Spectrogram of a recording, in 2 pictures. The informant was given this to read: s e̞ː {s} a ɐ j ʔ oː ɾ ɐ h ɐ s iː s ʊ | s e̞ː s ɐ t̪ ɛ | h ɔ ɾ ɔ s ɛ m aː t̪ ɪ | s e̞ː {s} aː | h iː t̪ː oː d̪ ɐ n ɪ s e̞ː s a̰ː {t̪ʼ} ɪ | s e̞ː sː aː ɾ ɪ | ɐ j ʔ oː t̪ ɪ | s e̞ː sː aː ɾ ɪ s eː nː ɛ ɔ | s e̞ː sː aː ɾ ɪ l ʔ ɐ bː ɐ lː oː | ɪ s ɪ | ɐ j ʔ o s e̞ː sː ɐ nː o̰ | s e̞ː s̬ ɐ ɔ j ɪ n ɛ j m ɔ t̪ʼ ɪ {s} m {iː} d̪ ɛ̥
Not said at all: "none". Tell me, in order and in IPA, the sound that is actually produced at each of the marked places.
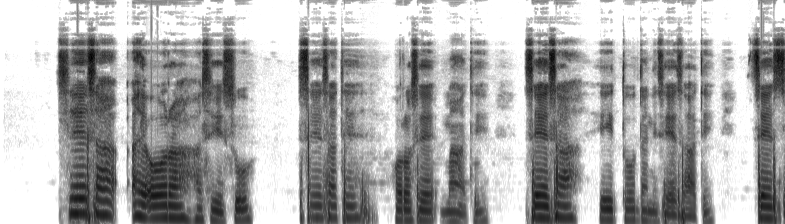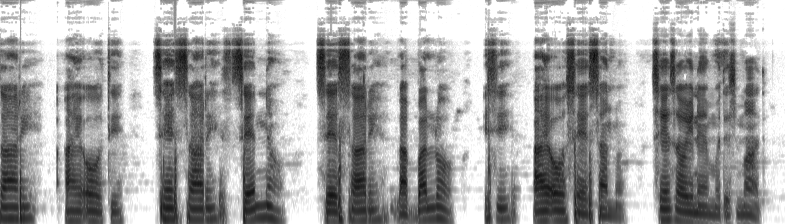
s, s, t̪, s, aː

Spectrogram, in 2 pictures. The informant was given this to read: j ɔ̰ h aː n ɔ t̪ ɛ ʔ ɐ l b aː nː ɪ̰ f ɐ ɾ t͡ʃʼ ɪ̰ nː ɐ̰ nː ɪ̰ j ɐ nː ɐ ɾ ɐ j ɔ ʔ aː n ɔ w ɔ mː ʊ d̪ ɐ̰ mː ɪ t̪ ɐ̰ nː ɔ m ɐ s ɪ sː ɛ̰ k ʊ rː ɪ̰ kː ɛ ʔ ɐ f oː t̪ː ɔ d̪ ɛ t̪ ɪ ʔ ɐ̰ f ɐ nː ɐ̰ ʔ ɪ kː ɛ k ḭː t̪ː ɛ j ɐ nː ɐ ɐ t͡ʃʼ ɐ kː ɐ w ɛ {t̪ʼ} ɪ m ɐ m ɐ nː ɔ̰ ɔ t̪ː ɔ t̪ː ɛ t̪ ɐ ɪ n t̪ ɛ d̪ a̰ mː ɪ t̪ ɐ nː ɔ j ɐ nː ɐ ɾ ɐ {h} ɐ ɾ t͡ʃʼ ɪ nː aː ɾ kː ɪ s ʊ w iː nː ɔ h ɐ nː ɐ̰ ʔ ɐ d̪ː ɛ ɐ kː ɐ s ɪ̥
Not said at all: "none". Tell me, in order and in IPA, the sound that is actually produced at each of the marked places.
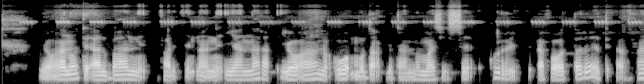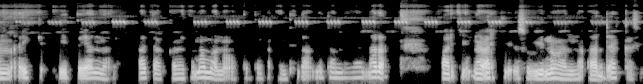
t̪, f

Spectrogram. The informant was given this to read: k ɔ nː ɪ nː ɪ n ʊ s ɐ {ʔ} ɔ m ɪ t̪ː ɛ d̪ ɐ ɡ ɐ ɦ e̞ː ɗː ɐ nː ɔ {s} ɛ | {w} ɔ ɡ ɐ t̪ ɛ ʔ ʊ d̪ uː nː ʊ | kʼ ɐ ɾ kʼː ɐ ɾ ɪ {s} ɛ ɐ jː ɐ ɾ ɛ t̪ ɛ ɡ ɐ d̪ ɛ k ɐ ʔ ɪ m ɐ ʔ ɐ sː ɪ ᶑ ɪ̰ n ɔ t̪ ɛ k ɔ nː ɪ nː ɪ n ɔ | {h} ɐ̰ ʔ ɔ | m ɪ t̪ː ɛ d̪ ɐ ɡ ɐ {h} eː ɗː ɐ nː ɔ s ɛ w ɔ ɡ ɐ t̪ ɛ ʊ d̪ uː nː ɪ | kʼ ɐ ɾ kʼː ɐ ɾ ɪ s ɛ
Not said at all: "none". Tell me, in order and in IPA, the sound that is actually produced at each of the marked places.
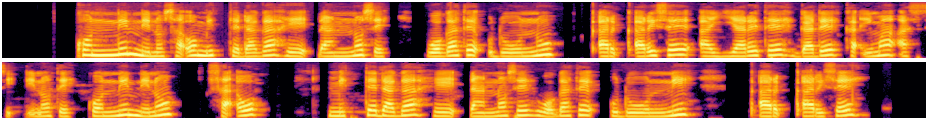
ʔ, s, w, s, s, h

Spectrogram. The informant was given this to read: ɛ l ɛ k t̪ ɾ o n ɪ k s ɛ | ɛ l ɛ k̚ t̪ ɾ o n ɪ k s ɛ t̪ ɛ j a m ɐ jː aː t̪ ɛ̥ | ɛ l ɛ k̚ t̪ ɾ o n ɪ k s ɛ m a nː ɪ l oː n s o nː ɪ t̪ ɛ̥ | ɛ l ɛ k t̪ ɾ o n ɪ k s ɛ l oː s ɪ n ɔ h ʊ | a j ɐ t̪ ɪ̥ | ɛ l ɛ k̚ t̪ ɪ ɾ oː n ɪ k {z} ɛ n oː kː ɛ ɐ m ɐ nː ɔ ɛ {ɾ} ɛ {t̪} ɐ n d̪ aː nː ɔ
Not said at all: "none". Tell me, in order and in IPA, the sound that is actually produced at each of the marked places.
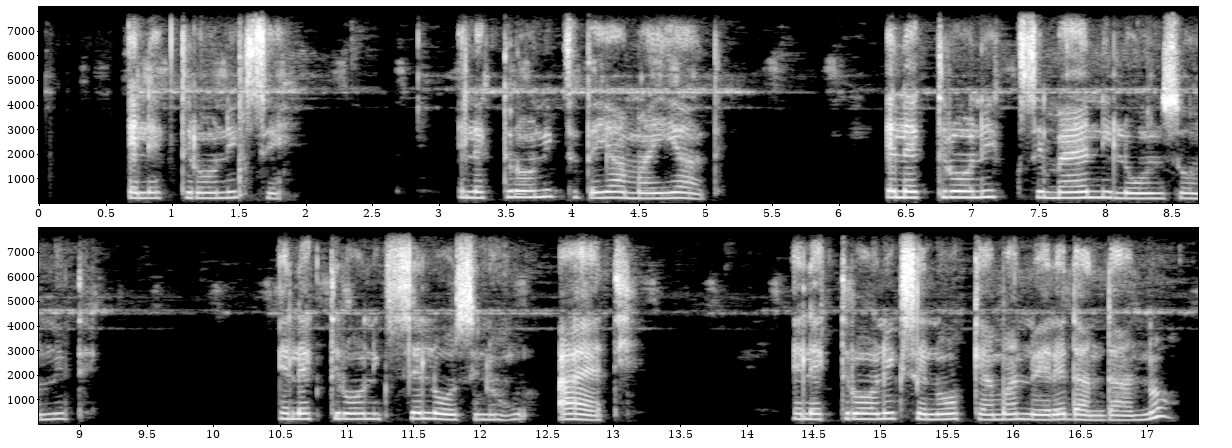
s, ɾ, d̪

